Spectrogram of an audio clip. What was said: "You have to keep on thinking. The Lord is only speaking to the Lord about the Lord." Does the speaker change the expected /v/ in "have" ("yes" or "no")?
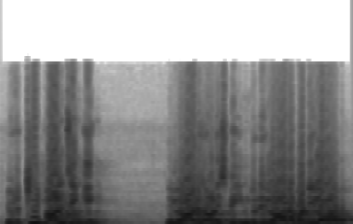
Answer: yes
